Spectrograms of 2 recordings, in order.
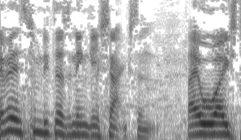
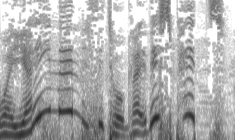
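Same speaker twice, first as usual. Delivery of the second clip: high-pitched mock Geordie; Geordie accent; 14 semitones higher, slower than usual. Shown as a demonstration. Showing Americans a TV singer's speech, Geordie accent. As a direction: put on a squeaky, exaggerated Geordie. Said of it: "that's a Geordie accent".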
